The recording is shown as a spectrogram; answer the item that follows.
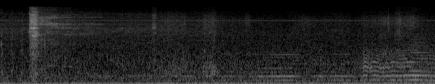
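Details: Honey bees from a colony living under a garden shed, flying about outside; a faint, steady low hum with soft overtones drifts in and out as bees pass, with a quiet background.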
